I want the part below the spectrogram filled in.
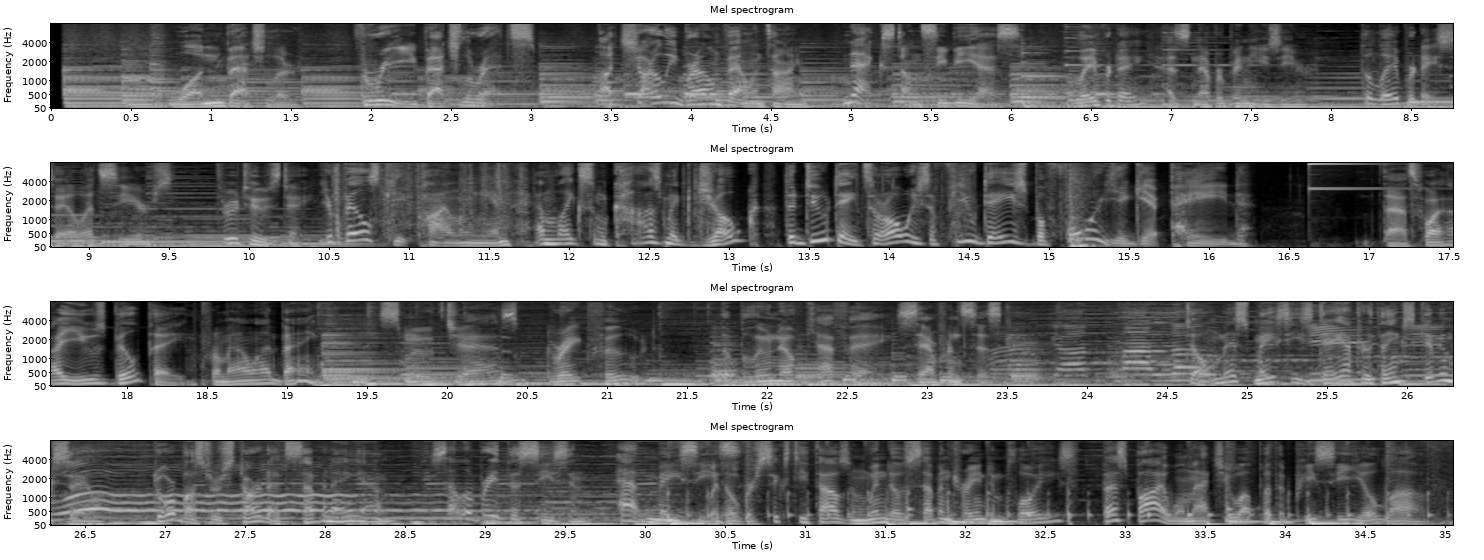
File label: Commercial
